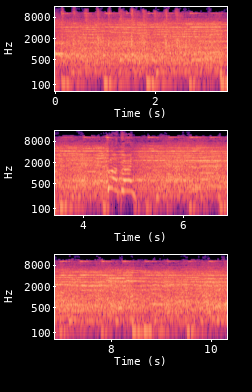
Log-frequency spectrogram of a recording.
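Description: Traditional Muay Thai sarama fight music: a reedy Thai oboe over a steady drum beat, with fast cymbal ticks that stop about three seconds in. Crowd voices run underneath, and a short loud shout rises above them about halfway through.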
